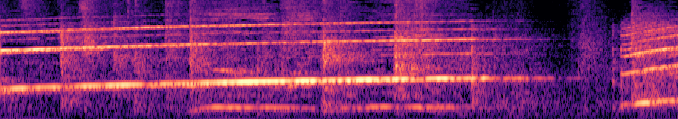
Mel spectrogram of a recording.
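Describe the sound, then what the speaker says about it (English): A building fire alarm rings loudly and steadily, a continuous electronic tone with sharp pulses, sounding alone with no voices. "Hey, do you hear that fire alarm?"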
